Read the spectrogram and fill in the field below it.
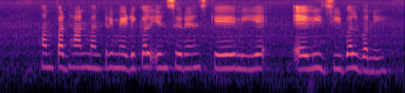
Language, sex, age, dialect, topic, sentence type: Bhojpuri, female, 18-24, Western, banking, question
